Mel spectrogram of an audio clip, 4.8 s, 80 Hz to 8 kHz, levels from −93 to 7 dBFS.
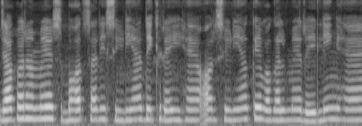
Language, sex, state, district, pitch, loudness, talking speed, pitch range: Hindi, female, Delhi, New Delhi, 240 Hz, -18 LUFS, 200 wpm, 235-250 Hz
